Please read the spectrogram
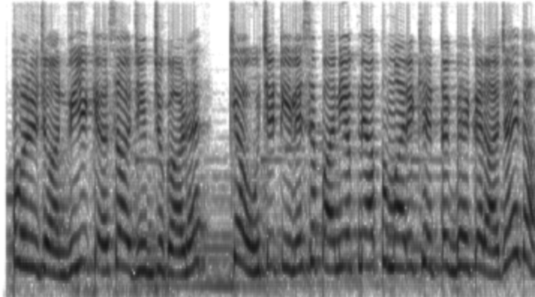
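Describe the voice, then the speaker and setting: A woman's voice: sits high, normal speed, fairly bright tone, faint music behind. A woman voicing a practical, outspoken young village daughter-in-law in a Hindi cartoon story. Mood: doubtful.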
